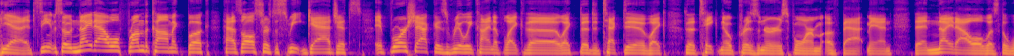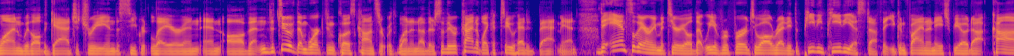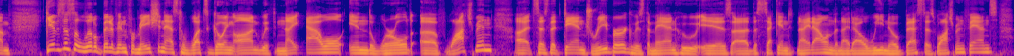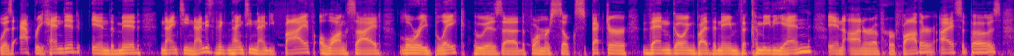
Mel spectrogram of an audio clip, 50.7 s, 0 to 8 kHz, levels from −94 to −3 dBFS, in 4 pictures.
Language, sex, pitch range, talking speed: English, male, 100-130 Hz, 205 wpm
